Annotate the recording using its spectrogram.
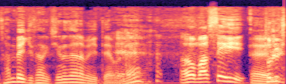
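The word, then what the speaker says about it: マッセ: 마세이는 이제 정확히 일본어로는 마세예요. 마세.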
